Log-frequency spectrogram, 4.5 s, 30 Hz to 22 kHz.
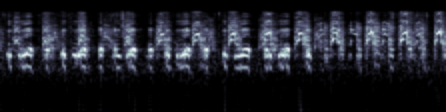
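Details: Chukar partridge calling during a May 2024 hunt with a caged decoy and a cautious wild bird; loud, repeated grating chuck-chuck notes about three per second in pulsing groups, slightly rising in pitch toward the end.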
